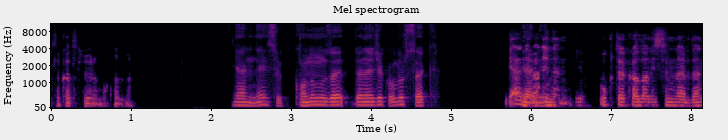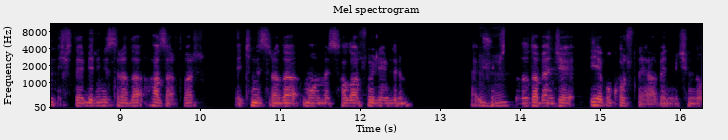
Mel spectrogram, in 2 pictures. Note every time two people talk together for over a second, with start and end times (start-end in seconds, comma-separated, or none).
none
